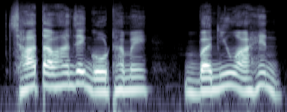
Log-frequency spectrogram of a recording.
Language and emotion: Sindhi, neutral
